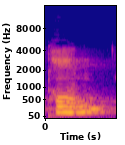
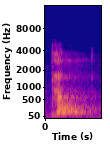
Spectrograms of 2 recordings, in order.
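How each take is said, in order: First: The vowel is a full, clear e sound. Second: The vowel is reduced to a weak schwa. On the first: The speaker calls it wrong. "no decimos pen así, no" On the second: The speaker calls it right. "se reduce a un schwa"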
